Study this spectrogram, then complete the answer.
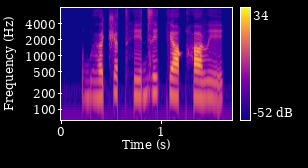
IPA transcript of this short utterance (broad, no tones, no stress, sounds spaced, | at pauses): bʱ ə t͡ʃ ə tʰ i d͡z i k e qʰ e v i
